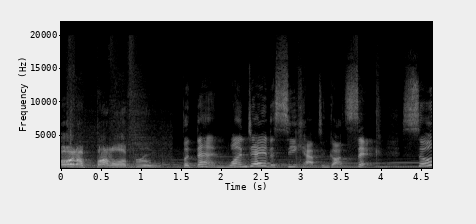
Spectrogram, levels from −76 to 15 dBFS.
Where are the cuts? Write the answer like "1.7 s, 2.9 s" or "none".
1.3 s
